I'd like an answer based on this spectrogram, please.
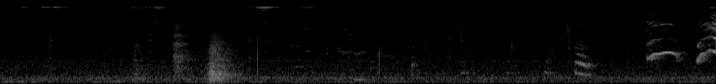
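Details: Ten-day-old Labrador Retriever puppies: after quiet rustling, a short rising squeak, then two high, arched whimpering squeals close together at the very end.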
